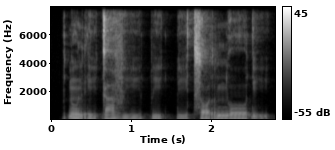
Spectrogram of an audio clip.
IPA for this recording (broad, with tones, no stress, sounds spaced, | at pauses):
ɗ ũ˦ r i˨ ɡ a˨ v iː˨ p i˦˨ k͡p i˨ t͡s ɔ˦ r ɲ oː˦ ɗ i˨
